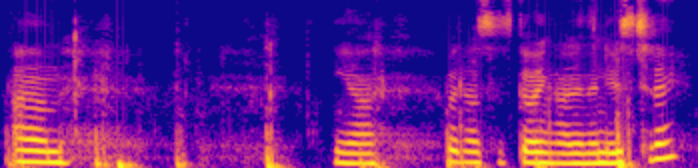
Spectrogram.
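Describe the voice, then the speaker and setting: A woman's voice: medium pitch, little pitch movement, measured pace, mellow. A young woman vlogger chatting casually while walking a forest trail, rambling with self-mocking asides. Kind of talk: casual chat while hiking.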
